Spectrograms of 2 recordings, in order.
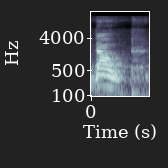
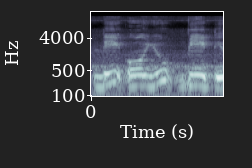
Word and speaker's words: doubt: Again, doubt. D-O-U-B-T. So B is not, I am pronouncing doubt. No, I am pronouncing doubt. So B is again a silent letter.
